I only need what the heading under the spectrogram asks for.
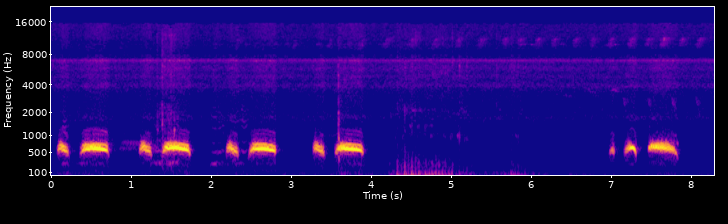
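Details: Spotted dove, 'đồng son' style call used to lure birds into traps, 16/8/2024: mellow low coos in short-long pairs, interrupted midway by a soft rustling noise, then resuming.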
